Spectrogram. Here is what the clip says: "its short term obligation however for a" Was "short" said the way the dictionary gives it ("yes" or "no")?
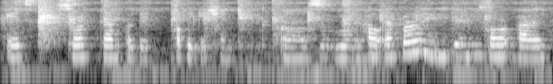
no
